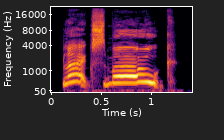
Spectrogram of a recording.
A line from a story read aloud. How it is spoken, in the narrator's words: the voices cried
